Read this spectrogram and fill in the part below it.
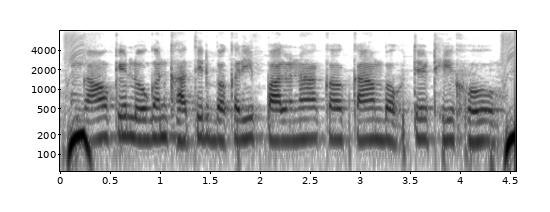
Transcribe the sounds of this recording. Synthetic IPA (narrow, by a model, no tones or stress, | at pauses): ɡãːõkeloːɡənkʰaːt̪ɪɾbəkɾipaːlnakakaːmbəɦʊt̪eʈʰiːkɦoː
